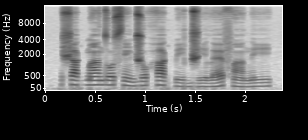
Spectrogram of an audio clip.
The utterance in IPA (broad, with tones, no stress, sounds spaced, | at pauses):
ʃ a˦ ɡ͡b ã˦ d o˦ s ĩ˧ d͡ʒ o˦ h a˦˨ k͡p i˨ d͡ʒ i˨ l ɛ˨˦ f ã˧ n i˦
